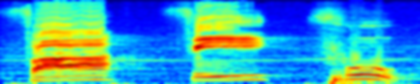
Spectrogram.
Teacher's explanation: جب ہمارے اوپر والے جو دانت ہیں وہ ہماری نیچے والے ہونٹ کے خشک اور تر حصے کے درمیان میں جب لگیں گے تو پھر فا ادا ہوگا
